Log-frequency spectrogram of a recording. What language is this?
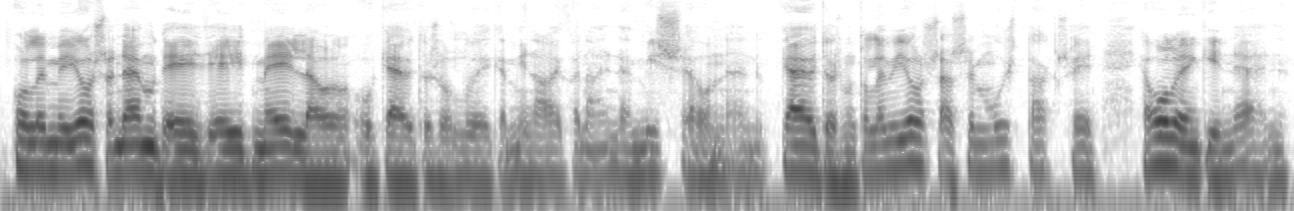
Finnish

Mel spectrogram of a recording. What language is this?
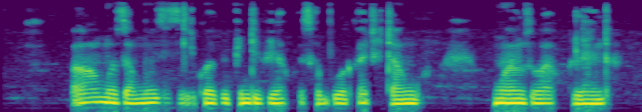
Swahili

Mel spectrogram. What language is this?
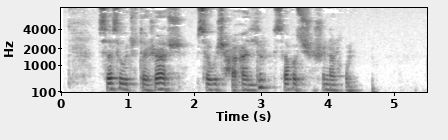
Kabardian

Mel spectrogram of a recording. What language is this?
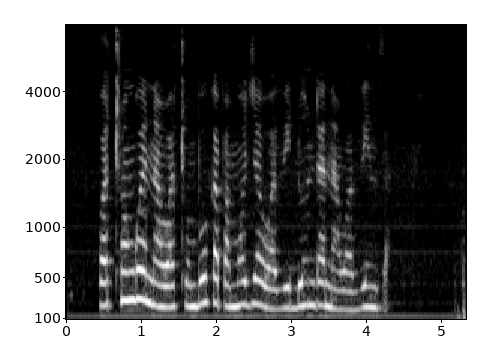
Swahili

